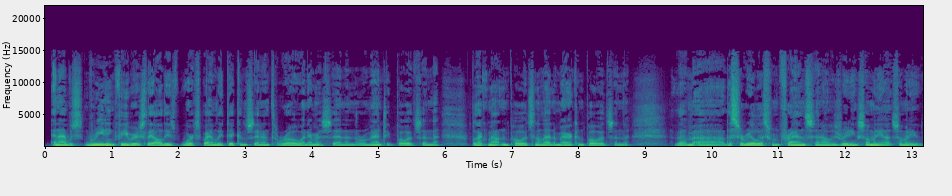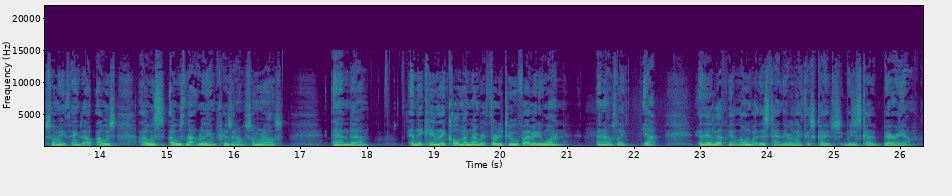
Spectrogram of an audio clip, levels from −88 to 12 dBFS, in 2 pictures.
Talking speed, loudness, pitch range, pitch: 235 wpm, -22 LUFS, 95-110 Hz, 95 Hz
